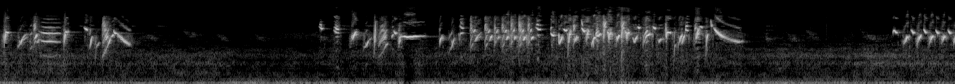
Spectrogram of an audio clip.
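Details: Bursts of European goldfinch song from Tizi Ouzou, loose groups of sharp high chirps and dense trilled twittering separated by pauses, over constant low background hum.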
